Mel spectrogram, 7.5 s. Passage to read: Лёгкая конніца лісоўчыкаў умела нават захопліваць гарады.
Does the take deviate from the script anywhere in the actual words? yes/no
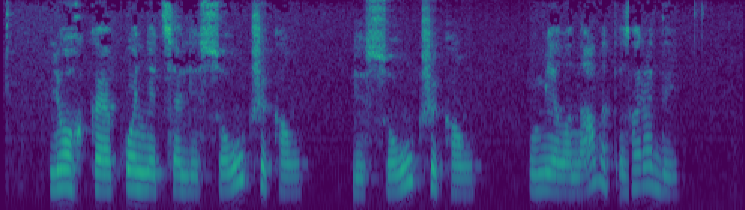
yes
